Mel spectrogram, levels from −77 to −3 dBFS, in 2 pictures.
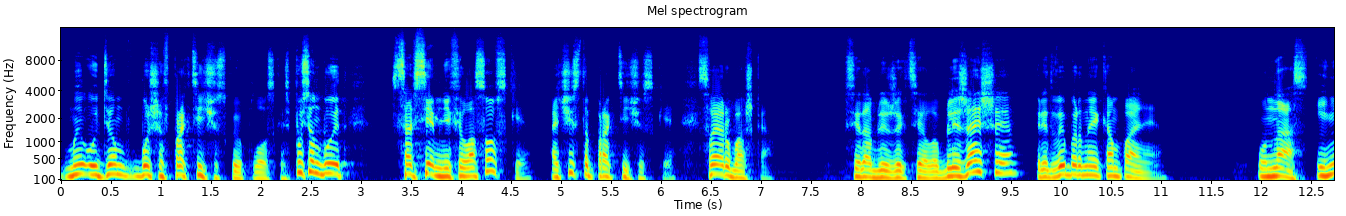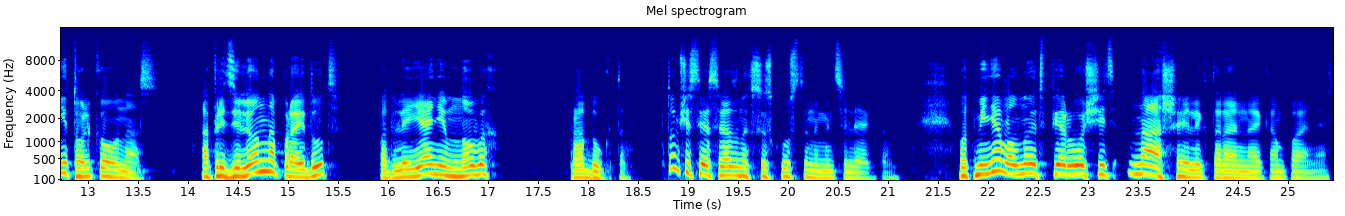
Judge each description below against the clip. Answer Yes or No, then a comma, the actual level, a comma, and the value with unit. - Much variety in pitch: Yes, wide, 7.3 semitones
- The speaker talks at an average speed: Yes, average, 125 wpm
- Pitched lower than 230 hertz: Yes, medium, 140 Hz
